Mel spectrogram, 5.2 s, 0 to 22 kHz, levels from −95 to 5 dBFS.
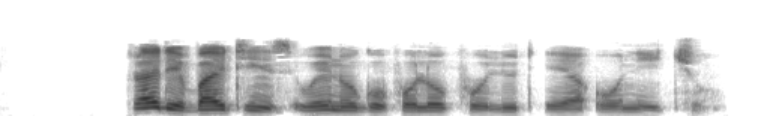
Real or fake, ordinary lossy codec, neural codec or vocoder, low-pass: real; MP3, 32 kbps; none; 5.4 kHz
